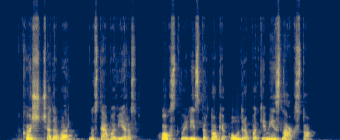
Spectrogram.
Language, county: Lithuanian, Vilnius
